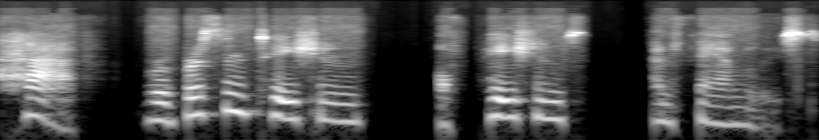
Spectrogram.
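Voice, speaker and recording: A woman in a Spanish accent speaks at a fairly slow pace with very wide pitch swings. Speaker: addiction advocate. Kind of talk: conference speech.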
